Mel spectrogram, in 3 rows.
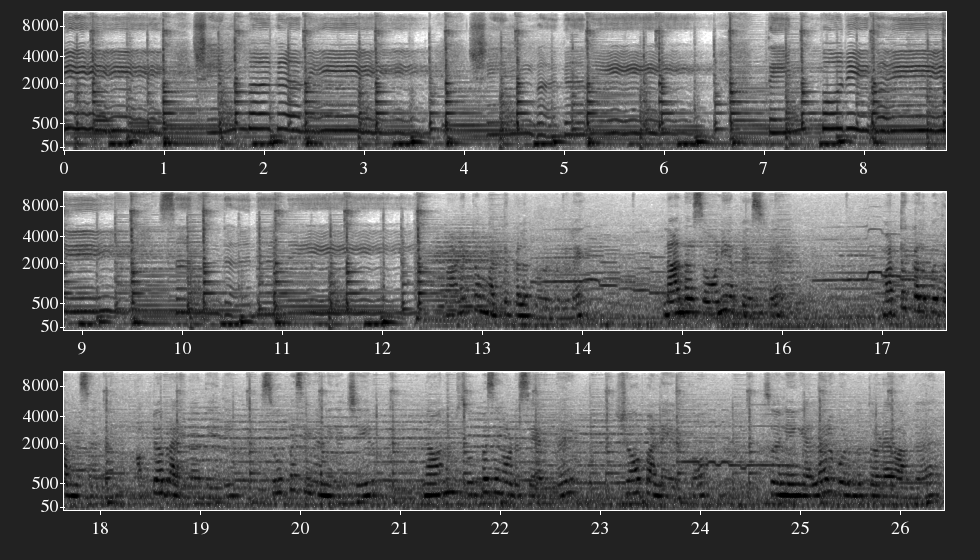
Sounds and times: Traditional music: 0:12.2 - 0:26.4
Speech: 0:12.7 - 0:14.1, 0:14.8 - 0:16.1, 0:17.0 - 0:24.1, 0:24.7 - 0:26.4.

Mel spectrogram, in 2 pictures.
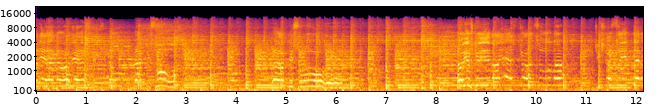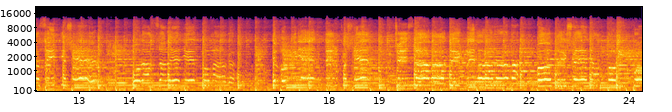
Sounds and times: Ska: 0:00.0 - 0:24.2
Singing: 0:16.9 - 0:24.2.

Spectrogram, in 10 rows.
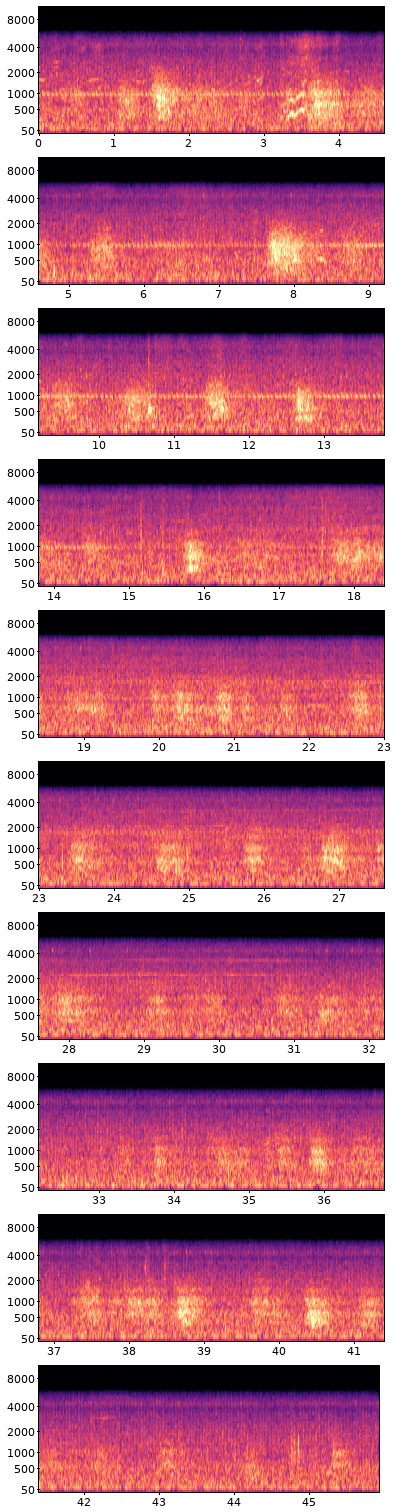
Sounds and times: Eruption: 0:00.0 - 0:45.9.

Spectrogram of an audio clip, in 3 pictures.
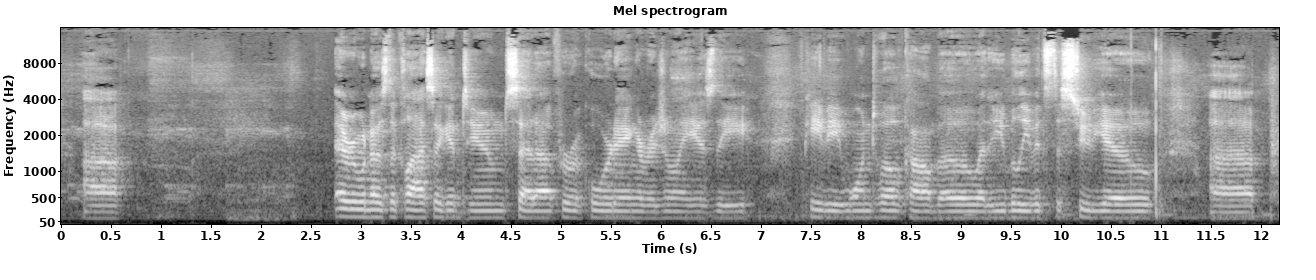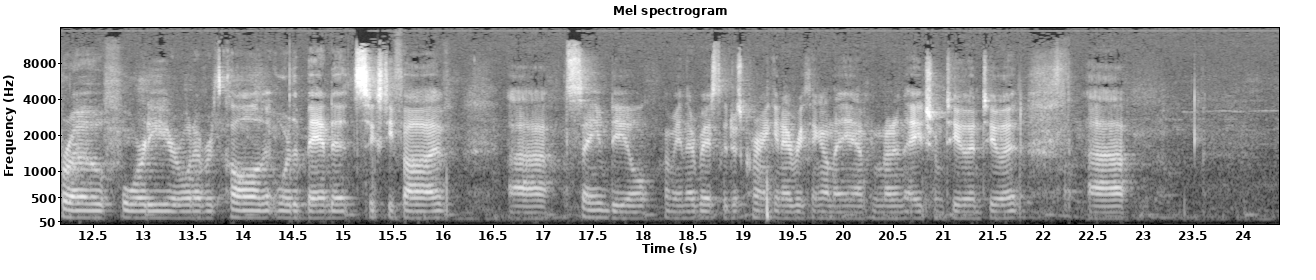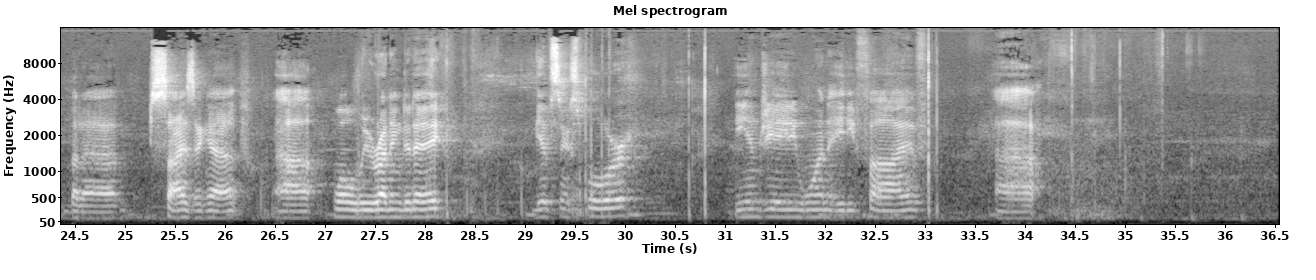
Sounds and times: Speech: 0:00.2 - 0:00.7, 0:02.8 - 0:16.1, 0:16.7 - 0:23.0, 0:24.5 - 0:28.3, 0:29.1 - 0:30.2, 0:31.1 - 0:33.0.

